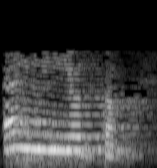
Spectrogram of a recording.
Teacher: أن يذكر هنا نون وبعدها ياء، والياء من حروف الإدغام، إذا النون هتخش في الياء، وكأن الياء دي مشددة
